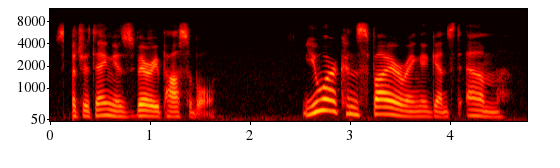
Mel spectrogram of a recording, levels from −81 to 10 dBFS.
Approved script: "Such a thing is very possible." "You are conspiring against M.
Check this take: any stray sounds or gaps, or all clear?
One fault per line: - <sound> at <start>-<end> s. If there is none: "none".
- dropout at 0.1-0.2 s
